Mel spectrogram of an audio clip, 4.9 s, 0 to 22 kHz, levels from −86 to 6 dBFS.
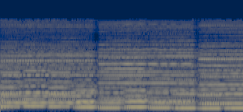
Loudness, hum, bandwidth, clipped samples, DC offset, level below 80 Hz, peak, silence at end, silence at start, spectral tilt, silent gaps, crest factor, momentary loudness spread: -28 LUFS; none; 11 kHz; under 0.1%; under 0.1%; -74 dBFS; -16 dBFS; 0 s; 0 s; -5.5 dB/octave; none; 12 dB; 2 LU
